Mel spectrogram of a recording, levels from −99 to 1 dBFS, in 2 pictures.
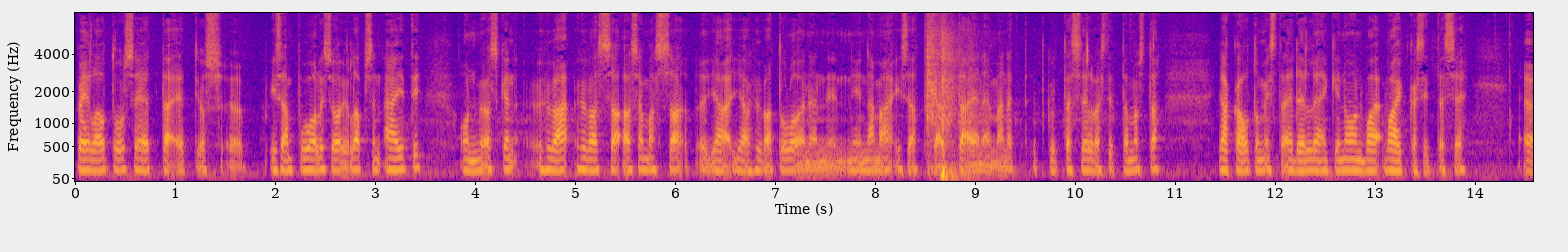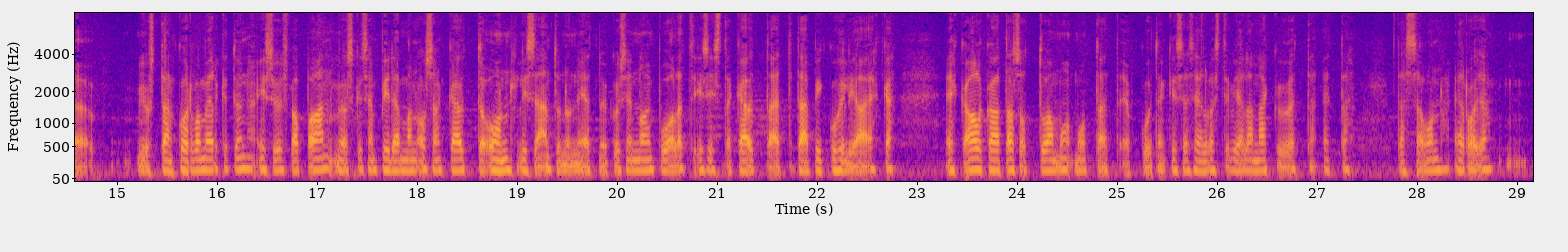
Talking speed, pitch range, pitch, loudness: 150 wpm, 145-155 Hz, 145 Hz, -23 LUFS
